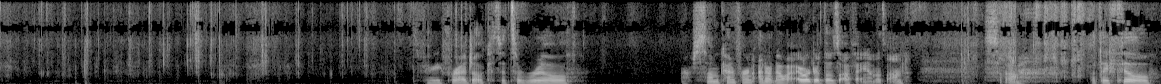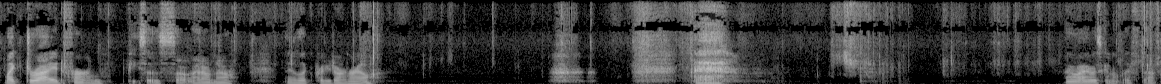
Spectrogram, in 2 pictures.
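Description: Paper rustles and crinkles as hands press and handle it.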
